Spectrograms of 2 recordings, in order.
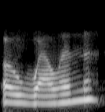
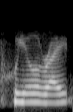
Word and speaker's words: Wheelwright: At one point, he refers to her as Esther O'Wellen. French people have trouble, I think, pronouncing and thinking of the name Wheelwright with the hua sound as the initial consonant there.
